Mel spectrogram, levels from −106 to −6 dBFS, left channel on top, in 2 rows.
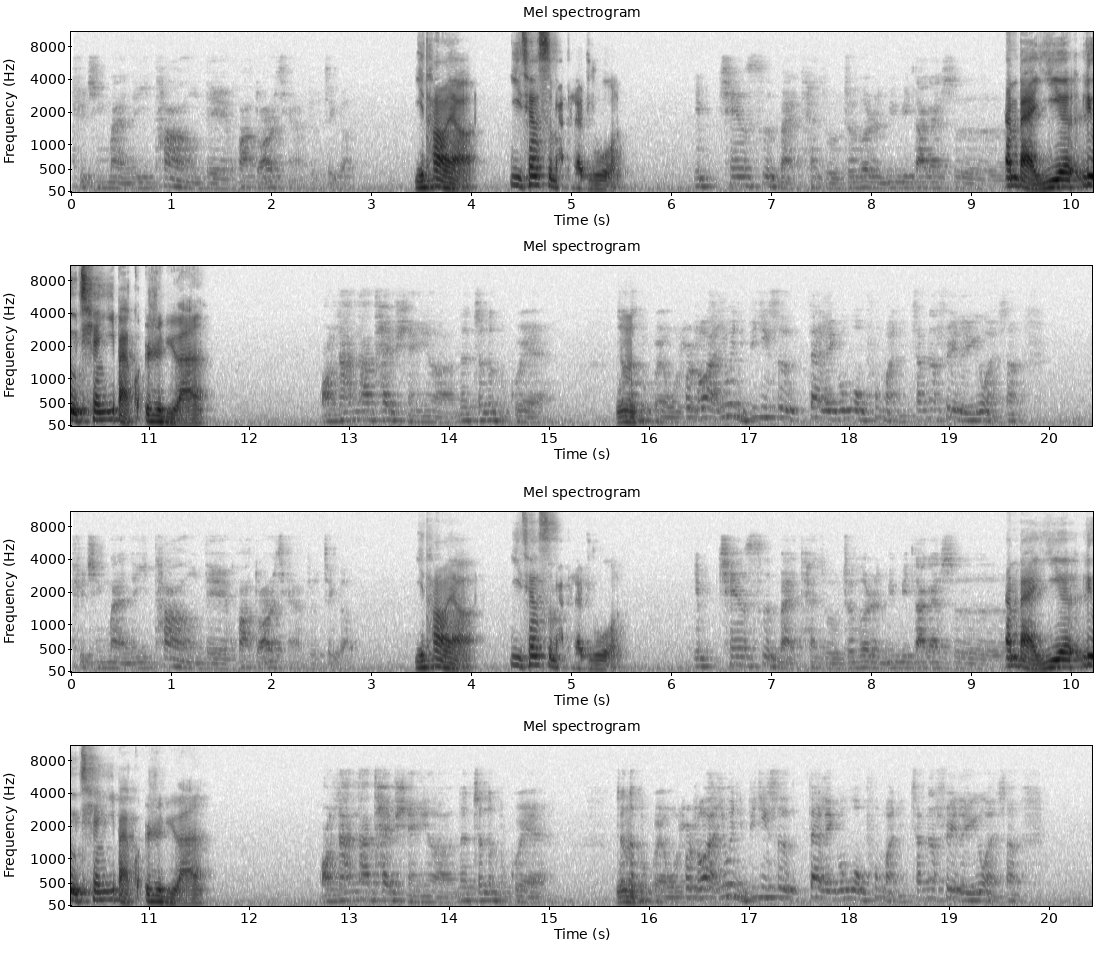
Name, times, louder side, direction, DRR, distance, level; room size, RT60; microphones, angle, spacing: voice 1, 0.0-2.8 4.8-4.9 6.2-9.5 12.7-15.0 15.7-19.9, right 1 dB, 65° right, 3.9 m, -45 dB
voice 2, 3.4-4.0 4.4-5.5 9.3-11.6 15.7-15.9, left 5 dB, 60° left, 0.5 m, -23 dB
14.0 x 9.1 x 3.4 m
head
